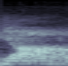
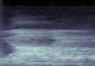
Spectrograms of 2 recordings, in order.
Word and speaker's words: Yahweh: The correct pronunciation of the word Yahweh imitates and replicates breathing.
